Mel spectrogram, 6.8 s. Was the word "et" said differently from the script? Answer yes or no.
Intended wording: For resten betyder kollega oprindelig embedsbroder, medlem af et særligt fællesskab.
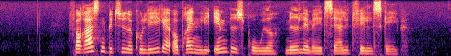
no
